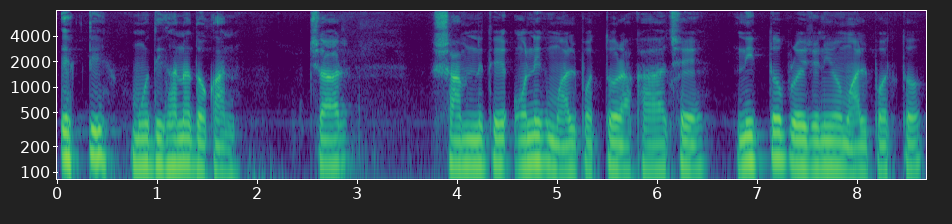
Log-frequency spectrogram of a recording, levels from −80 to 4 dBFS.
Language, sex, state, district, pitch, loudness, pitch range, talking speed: Bengali, male, West Bengal, Jalpaiguri, 115 Hz, -21 LUFS, 105-125 Hz, 85 wpm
